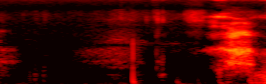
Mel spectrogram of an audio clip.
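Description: A man's voice trails off, then a short pause holds a soft breath and a single sharp click about a second in, before his speech starts again near the end.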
